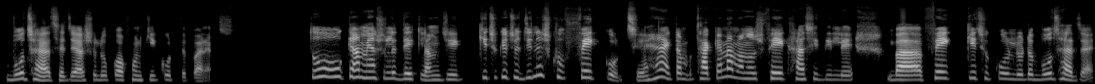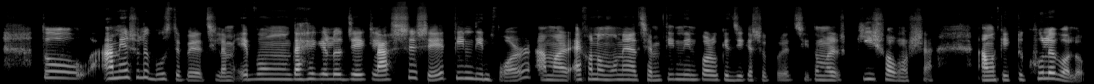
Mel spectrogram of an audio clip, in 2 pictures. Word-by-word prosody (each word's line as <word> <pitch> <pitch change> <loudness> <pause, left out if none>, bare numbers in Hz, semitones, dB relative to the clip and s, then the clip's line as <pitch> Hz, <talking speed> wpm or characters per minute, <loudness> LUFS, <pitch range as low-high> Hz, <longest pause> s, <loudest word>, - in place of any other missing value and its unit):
বোঝা 240 -3 0
আছে 195 0 -6
যে - - +2
আসলে 205 +2 -7
ও - - -34
কখন 215 +1 -8
কী 210 - -3
করতে 210 -5 -16
পারে? - - -7 1.0
তো - - 0 0.2
ওকে 370 -1 -1
আমি 305 -2 +3
আসলে 280 0 -1
দেখলাম 220 -5 -3
যে 230 - -1 0.3
কিছু, 315 - +2
কিছু 335 -1 +2
জিনিস 415 +6 0
খুব 335 - -9
ফেক 320 -3 +10
করছে। 335 - -2
হ্যাঁ? 345 +5 +5
একটা 265 +1 -1 0.2
থাকে 270 +3 +6
না 370 - +4
মানুষ 270 -1 +1
ফেক 270 -1 +8
হাসি 245 +1 +2
দিলে 215 -2 -2 0.5
বা, 215 -1 +10 0.3
ফেক 295 -1 +10 0.2
কিছু 295 -1 +3
করলে 255 -3 -8
ওটা 235 0 -4
বোঝা 250 -2 0
যায়। - - -4 0.4
তো 310 - -3 0.6
আমি 290 - +2
আসলে 330 0 -6
বুঝতে 245 -3 -10
পেরেছিলাম। 185 0 -4 0.2
এবং 245 +2 -11 0.3
দেখা 235 +2 +2
গেল 235 0 -1 0.2
যে 230 - +4
ক্লাস 215 -1 +5
শেষে 300 -10 0 0.2
৩ 285 0 -1
দিন 240 -1 -3
পর 170 +2 -6 0.3
আমার 205 -1 -1 0.2
এখনো 240 0 -5
মনে 225 0 -3
আছে 215 - -5
আমি 200 - -15
৩ 235 0 -6
দিন 225 - -6
পর 220 -1 -3
ওকে 210 0 -8
জিজ্ঞাসা 195 -1 -7
করেছি, 210 - -9
"তোমার 200 -1 -3 0.3
কী 255 - 0 0.2
সমস্যা? 185 -4 -7 0.6
আমাকে 205 +1 -1
একটু 220 - -13
খুলে 275 0 +4
বলো।" - - -7
235 Hz, 185 wpm, -24 LUFS, 210-275 Hz, 1.0 s, ফেক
